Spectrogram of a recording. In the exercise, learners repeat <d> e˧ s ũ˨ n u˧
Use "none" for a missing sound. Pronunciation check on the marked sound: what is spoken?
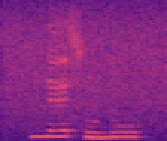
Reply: n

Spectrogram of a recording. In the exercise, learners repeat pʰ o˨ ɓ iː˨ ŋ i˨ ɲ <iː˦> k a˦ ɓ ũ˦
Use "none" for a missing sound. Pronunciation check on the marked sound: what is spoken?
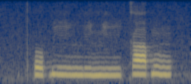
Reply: iː˨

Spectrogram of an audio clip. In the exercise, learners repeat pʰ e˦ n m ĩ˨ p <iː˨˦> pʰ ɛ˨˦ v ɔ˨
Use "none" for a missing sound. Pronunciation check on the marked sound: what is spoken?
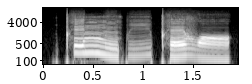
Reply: iː˨˦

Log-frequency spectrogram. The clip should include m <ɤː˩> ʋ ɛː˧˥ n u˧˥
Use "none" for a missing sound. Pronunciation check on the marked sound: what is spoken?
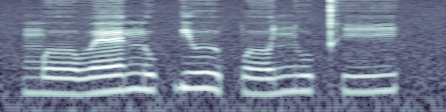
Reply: ɤː˩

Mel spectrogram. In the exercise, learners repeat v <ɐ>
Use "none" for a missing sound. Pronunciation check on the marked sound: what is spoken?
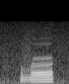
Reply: ɐ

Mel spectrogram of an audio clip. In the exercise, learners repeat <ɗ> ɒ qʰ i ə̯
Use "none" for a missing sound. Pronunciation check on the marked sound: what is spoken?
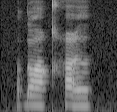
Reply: ɗ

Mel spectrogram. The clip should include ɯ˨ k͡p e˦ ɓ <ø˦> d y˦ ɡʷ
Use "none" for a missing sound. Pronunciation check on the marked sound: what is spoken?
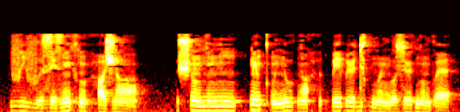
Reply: ø˦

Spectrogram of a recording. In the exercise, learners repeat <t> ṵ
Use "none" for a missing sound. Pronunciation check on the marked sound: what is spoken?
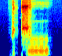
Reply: t͡ʃ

